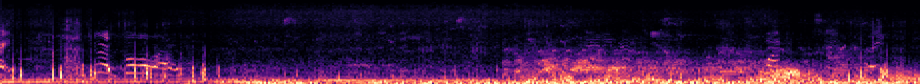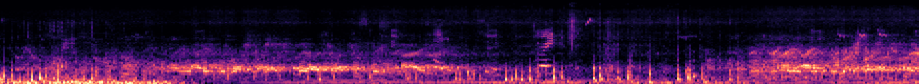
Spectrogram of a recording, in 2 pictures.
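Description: Hoofbeats of a horse galloping on dry grass, getting louder as it comes near and passes close by about halfway through, then fading. Voices talk in the later seconds.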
